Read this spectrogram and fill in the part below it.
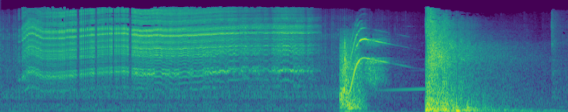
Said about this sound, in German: ein Fuchsschwanz und da wird ein Sägeblatt so gebogen und dann streicht man mit einem Geigenbogen drüber.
